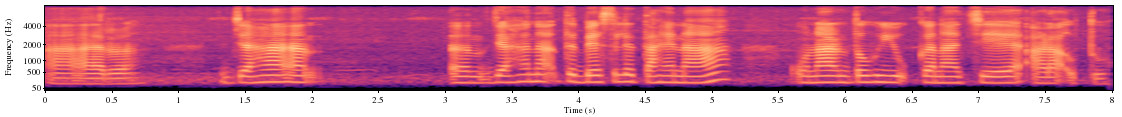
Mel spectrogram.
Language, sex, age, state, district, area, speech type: Santali, female, 30-45, Jharkhand, Bokaro, rural, spontaneous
